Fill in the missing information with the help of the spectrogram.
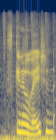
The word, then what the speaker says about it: Skinnovation: Wie heißt es korrekt? – Skinnovation, aber ich glaube, da gibt es ja mehrere Aussprachen, weil das nicht ganz so klar ist. Also ja, sind da flexibel.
